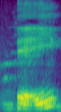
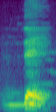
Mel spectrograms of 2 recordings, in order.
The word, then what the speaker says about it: they: inglês é de OK vamos colocar a língua a romper os dentes OK assim ao invés de Day nós vamos dizer Day Ok they então fica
